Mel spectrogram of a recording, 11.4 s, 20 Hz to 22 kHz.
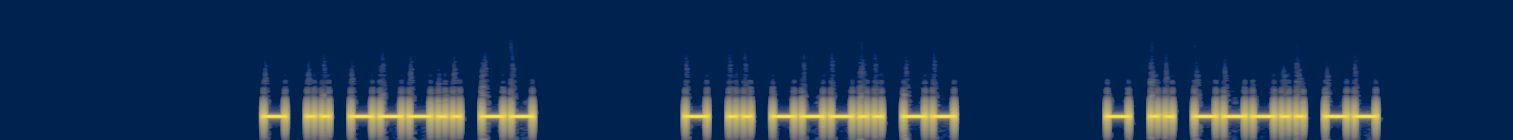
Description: Morse code, heard as a keyed tone, about 22 wpm, 700 Hz. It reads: TI8M TI8M TI8M
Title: DXCC-100 Call Signs - 4 Characters - Repeated 3x - 22wpm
